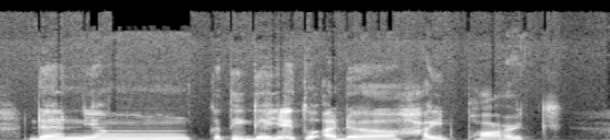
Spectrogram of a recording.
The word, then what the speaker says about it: Hyde Park: Dan yang ketiga yaitu ada Hyde Park. Di sini cara pengucapannya D sound-nya becomes B. Hyde Park becomes High Park.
